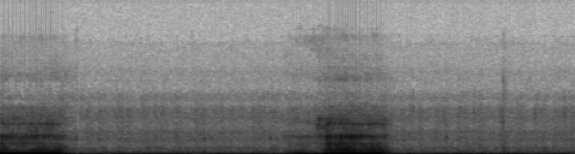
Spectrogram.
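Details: Snoring from a sleeping little dog.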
